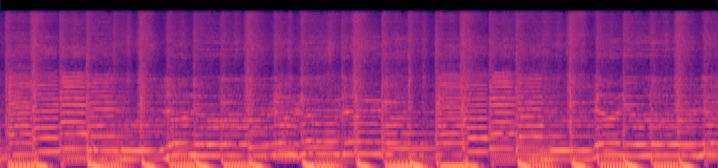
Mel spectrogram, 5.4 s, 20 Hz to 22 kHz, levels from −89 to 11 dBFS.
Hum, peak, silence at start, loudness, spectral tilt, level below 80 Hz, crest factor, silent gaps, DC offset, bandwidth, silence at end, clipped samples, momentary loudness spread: none; -4 dBFS; 0 s; -18 LUFS; -4.5 dB/octave; -20 dBFS; 12 dB; none; under 0.1%; 17 kHz; 0 s; under 0.1%; 1 LU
